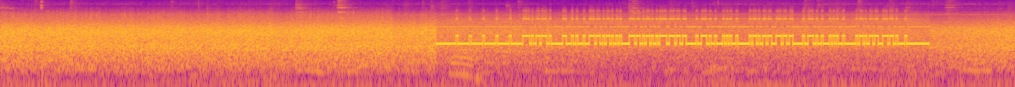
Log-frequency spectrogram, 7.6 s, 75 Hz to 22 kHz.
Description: RTTY (75 baud, 850 Hz shift), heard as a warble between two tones, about 1700 Hz centre, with radio static and the noise of a restaurant. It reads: CQ DX DE VA6DL VA6DL K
